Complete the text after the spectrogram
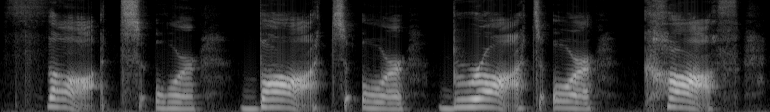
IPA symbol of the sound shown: ɔ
